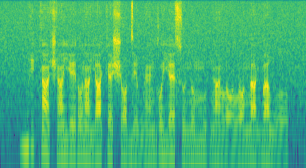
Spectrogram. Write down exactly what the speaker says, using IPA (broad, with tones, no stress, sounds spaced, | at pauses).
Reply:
b i˦ k ã˦˨ ʃ ã˨˦ j e˧ ɾ o˧ ɾ ã˨ j a˧ k ɛ˧ ʃ ɔ˦ d e˦˨ w ɛ̃˨˦ ɡ o˦ j ɛ˦ s u˧ n o˦ m u˦ ɡ ã˧ l ɔ˨ l ɔ˧ n a˧ ɡ͡b a˦ w o˧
